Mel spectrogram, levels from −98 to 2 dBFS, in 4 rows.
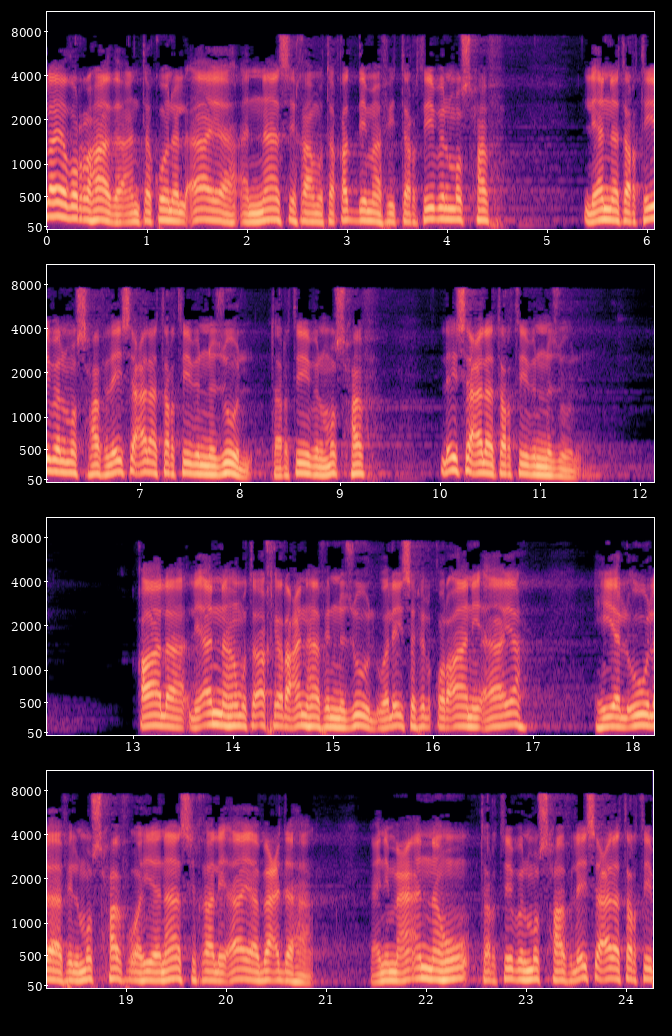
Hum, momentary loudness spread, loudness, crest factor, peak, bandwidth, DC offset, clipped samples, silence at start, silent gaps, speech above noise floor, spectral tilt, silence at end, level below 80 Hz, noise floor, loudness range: none; 6 LU; -15 LUFS; 14 dB; 0 dBFS; 8 kHz; under 0.1%; under 0.1%; 0 s; none; 54 dB; -6.5 dB/octave; 0 s; -50 dBFS; -68 dBFS; 3 LU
